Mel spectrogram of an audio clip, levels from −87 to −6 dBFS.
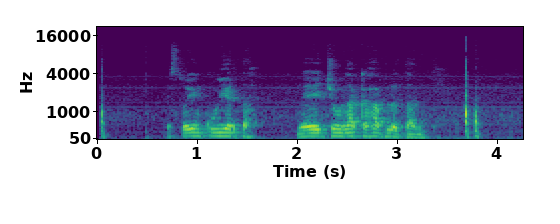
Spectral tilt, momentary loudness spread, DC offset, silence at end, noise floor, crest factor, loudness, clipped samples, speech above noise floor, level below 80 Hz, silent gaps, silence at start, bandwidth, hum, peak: -8.5 dB/octave; 14 LU; under 0.1%; 0.45 s; -58 dBFS; 22 dB; -25 LUFS; under 0.1%; 34 dB; -56 dBFS; none; 0.05 s; 10.5 kHz; none; -4 dBFS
